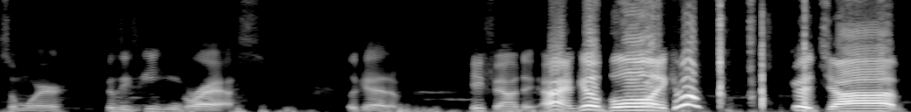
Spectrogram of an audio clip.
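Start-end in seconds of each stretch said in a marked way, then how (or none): 4.1-6.8 high, loud praise call. Real, not acted. Owner praising his dog loudly across the field. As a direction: cheer him on as he comes back.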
